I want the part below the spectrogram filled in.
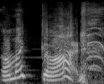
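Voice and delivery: put-on girl voice.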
